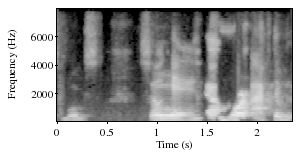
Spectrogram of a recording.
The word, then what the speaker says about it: Bugs: underscore books underscore books so it's spelled as bugs but um pronounced as books so okay i'm more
